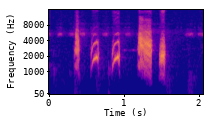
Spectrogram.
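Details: Fighting-type Chinese hwamei giving a short burst of clipped notes: a buzzy note, two quick rising-falling whistles, then a harsh raspy note and a final brief call.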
